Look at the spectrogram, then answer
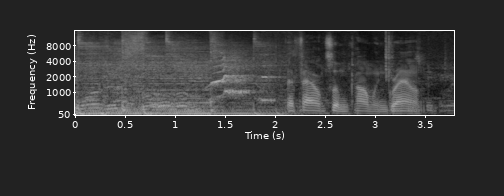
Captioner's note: screams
